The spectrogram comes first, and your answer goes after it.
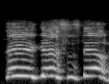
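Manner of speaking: high, slow mocking voice; put-on voice of a naive person; mock announcer voice. Mocking someone's claim.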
